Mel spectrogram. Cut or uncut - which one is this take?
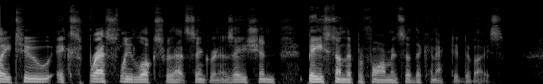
uncut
